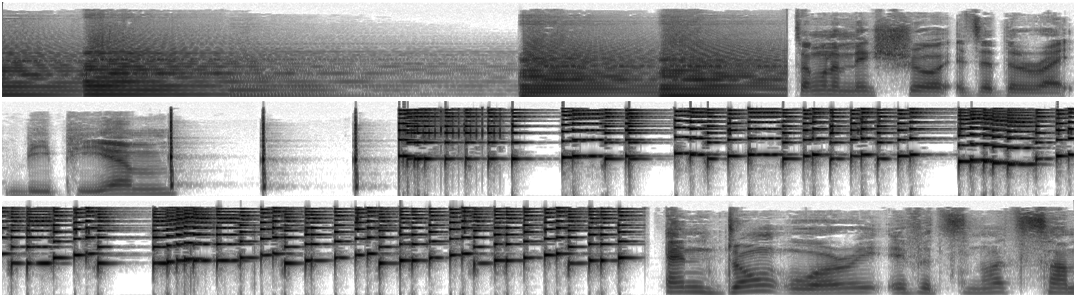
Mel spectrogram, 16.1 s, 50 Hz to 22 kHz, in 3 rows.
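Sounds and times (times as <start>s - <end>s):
synthesizer melody: 0.0s - 4.0s, 7.4s - 14.0s.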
